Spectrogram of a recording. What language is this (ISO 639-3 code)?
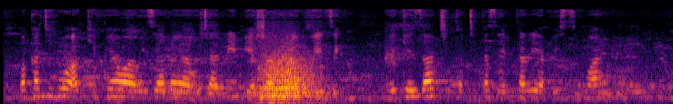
swa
